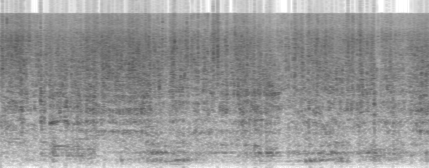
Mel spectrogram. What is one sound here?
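A ladle stirs and splashes thick stew in a large pot.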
